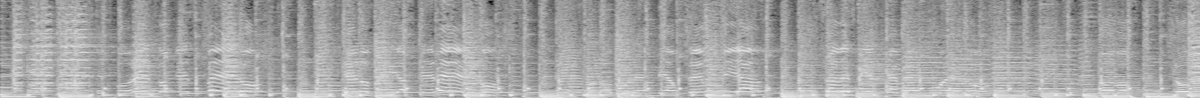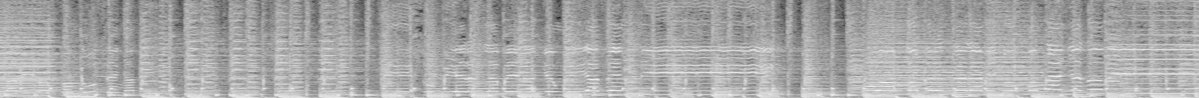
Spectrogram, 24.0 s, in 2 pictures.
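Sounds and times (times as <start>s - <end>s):
Colombian music mix: 0.0s - 23.9s.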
